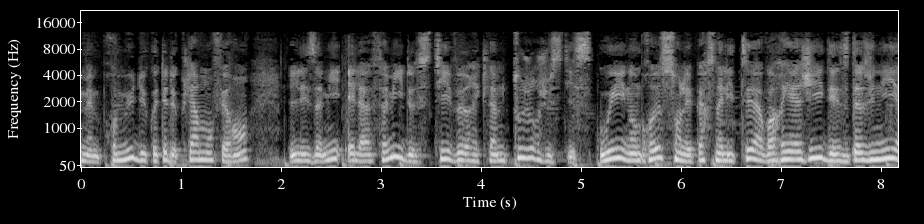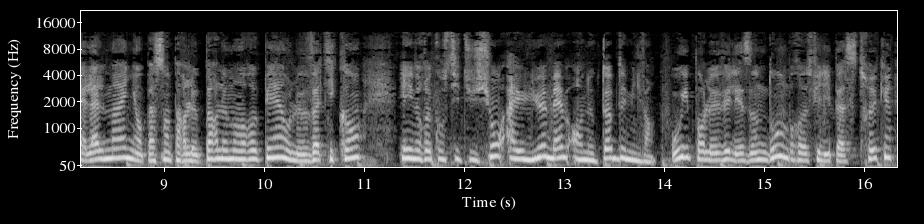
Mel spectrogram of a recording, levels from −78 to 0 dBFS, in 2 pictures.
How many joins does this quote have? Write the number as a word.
three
